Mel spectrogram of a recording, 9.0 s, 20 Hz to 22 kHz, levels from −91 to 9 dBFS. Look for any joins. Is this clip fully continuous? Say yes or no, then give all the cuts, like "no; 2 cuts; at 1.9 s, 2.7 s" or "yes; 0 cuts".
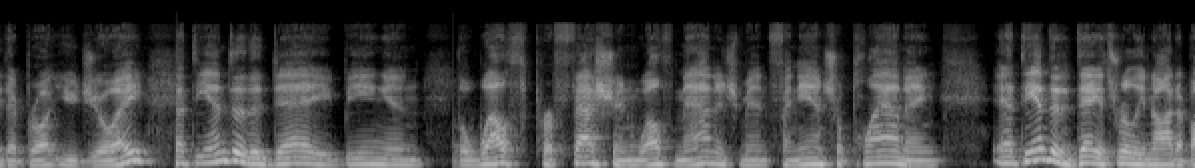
no; 2 cuts; at 1.3 s, 3.4 s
